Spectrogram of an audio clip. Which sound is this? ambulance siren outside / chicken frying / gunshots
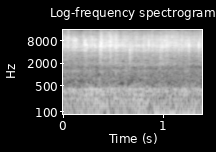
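chicken frying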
